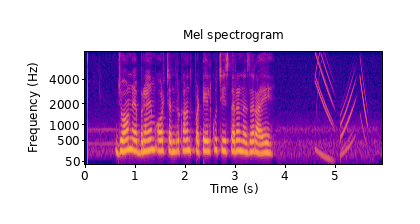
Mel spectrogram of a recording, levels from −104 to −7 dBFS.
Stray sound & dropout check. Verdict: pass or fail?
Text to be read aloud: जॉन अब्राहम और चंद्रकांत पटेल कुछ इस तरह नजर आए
fail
